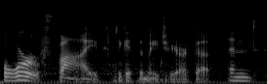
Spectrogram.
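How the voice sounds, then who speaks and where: A woman's voice: fairly low pitch, normal speed, slight background noise. A tired woman game streamer chatting casually and rambling with fillers as she wraps up her live stream. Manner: relaxed, rambling, many fillers.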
